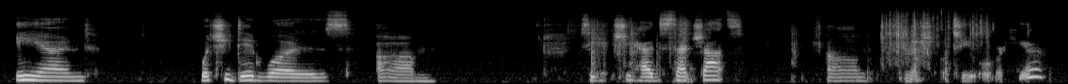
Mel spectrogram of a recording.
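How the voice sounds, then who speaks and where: Quiet and fairly low in pitch, a woman speaks in a flat monotone at a very slow pace with long, frequent pauses. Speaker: beauty and home fragrance vlogger; home fragrance vlogger. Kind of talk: product haul video. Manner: quiet, hushed. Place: home room. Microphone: webcam.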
